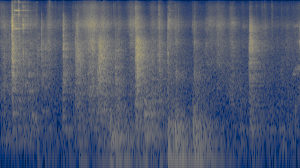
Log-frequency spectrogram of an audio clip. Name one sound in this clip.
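A lever door handle clicks as it is pressed down and released.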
